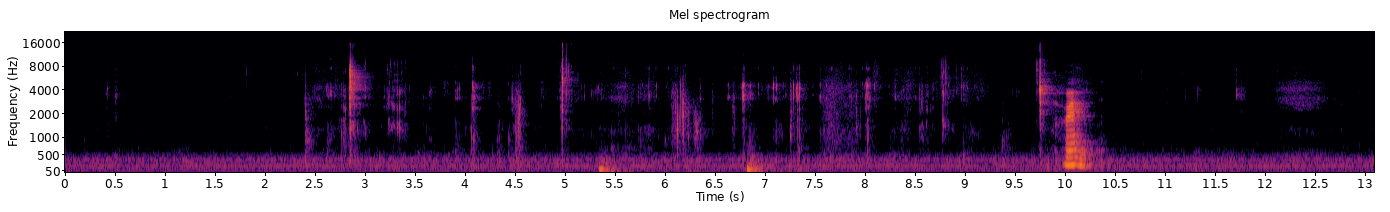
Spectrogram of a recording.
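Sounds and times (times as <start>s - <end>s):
crunchy chewing: 2.4s - 9.8s.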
